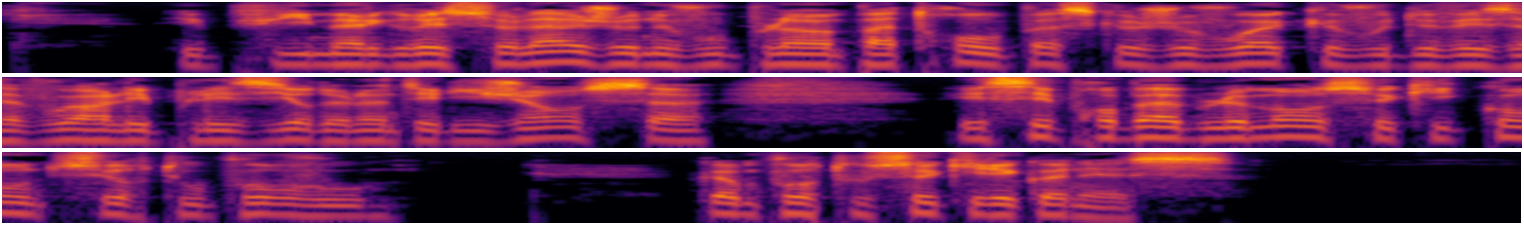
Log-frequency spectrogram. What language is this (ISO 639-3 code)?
fra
